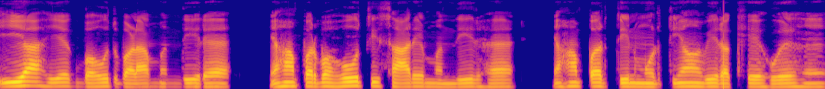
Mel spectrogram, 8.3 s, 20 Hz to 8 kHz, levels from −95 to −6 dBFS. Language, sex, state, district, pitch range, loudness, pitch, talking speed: Hindi, male, Bihar, Jahanabad, 115-125 Hz, -19 LUFS, 120 Hz, 150 wpm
